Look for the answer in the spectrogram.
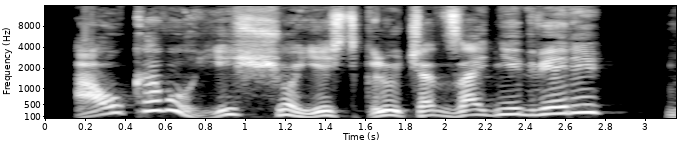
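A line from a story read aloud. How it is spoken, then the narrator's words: Shrill squeal. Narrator (Russian): взвизгнула кухарка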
